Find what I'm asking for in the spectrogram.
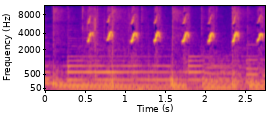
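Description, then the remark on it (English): A rooster clucks in quick, evenly spaced bursts, about nine short calls in a steady rhythm, heard clearly over a constant low tonal hum in the background. “Cock-a-doodle-doo. Cock-a-doodle-doo. I am a rooster.”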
